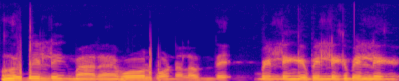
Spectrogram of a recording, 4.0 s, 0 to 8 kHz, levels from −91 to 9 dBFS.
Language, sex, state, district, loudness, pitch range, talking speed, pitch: Tulu, male, Karnataka, Dakshina Kannada, -14 LUFS, 125-140 Hz, 150 wpm, 130 Hz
